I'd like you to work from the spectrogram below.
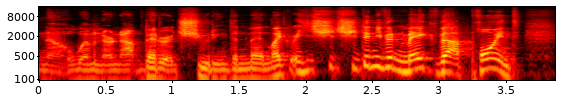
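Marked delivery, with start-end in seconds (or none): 0.0-1.7 huffy, offended, defensive, cutting in. Retelling how someone cut another speaker off: imitating someone offended. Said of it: "He gets so offended".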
